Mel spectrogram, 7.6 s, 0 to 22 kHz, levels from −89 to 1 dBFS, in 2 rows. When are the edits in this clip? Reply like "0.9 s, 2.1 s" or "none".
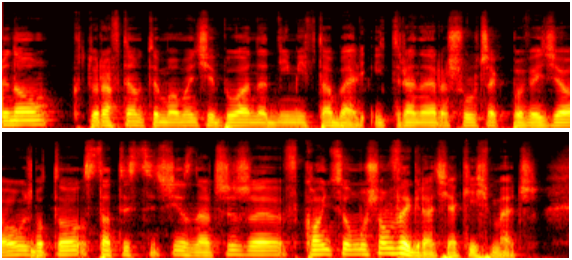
2.4 s, 4.0 s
